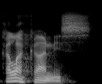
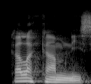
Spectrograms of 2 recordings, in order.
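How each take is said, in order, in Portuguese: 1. Nenhum som de m vem antes do n. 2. Um som de m vem antes do n. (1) "em grego moderno da Grécia seria" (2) "no Chipre ele é usado ainda hoje"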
